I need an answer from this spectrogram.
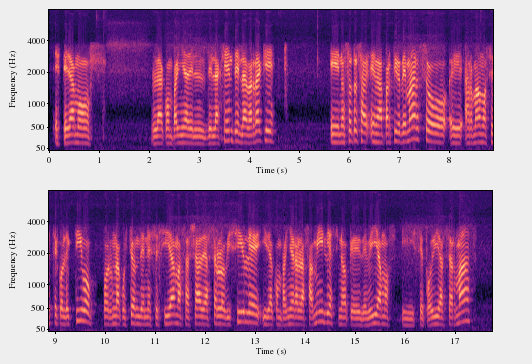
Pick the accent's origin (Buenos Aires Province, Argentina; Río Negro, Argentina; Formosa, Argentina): Buenos Aires Province, Argentina; Necochea; Yo soy de Necochea.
